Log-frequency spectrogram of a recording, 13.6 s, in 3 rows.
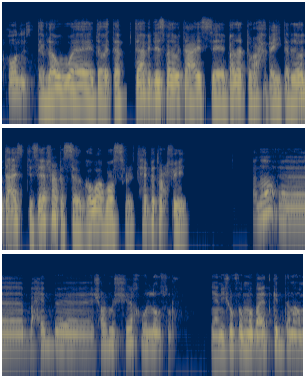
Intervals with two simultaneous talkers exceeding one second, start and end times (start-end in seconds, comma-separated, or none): none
